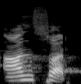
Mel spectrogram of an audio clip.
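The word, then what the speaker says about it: answer: यहां पे लिखा है आंसर। वैसे इसको आंसर बोलते हैं। लेकिन ए आंस अर तो यहां डब्ल्यू साइलेंट होना चाहिए।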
